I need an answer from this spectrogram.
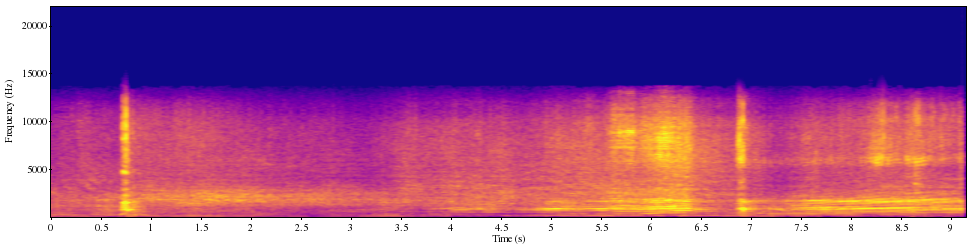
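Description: Race car engine accelerating, its pitch climbing, dipping briefly near seven seconds, then climbing again. Two sharp cracks, about a second in and near seven seconds.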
